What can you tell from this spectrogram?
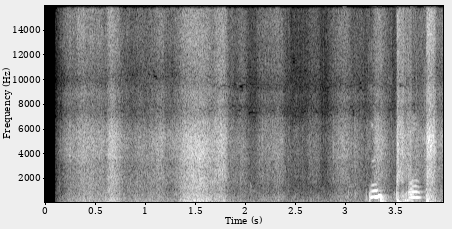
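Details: Chorkie, a Chihuahua and Yorkshire terrier mix, excited about a new toy; about three seconds of soft rustling and handling noise, then a quick burst of short, high, squeaky whines near the end.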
